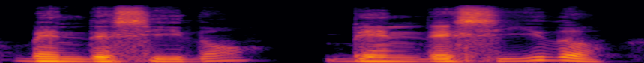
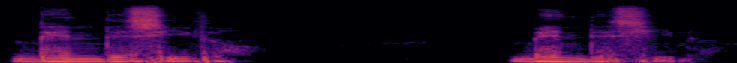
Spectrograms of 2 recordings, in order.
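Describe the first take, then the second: First: Said in the usual way. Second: Hesitant blessed. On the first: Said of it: "acts the easy reply in good times". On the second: Acted. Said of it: "por qué nos cuesta ... decir".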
